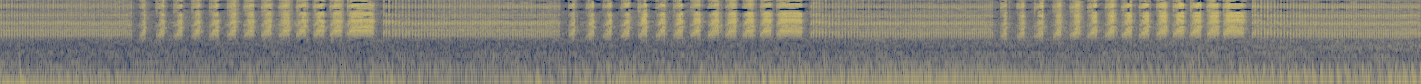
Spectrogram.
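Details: Cicada calling in summer: three pulsed, rattling buzzes of about one second each, spaced roughly two seconds apart, over a steady low rumble of background noise.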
